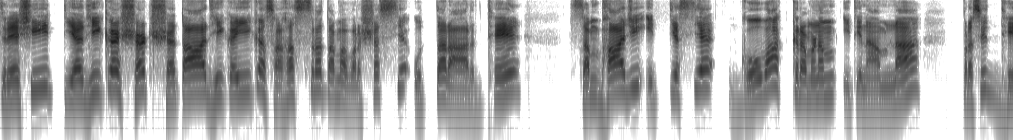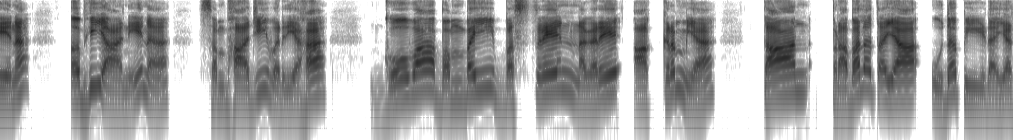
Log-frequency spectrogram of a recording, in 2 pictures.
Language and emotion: Sanskrit, neutral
